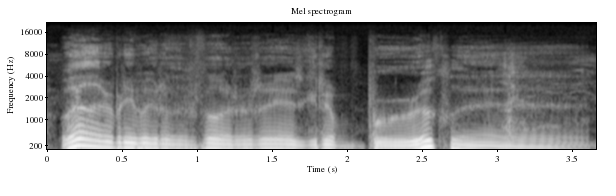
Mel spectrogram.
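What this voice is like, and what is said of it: Stripper club DJ announcer voice. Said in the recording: “You have the best stripper DJ voice ever. ... Just talking the DJ stripper announcer voice.”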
